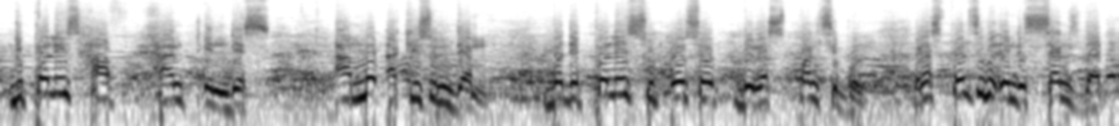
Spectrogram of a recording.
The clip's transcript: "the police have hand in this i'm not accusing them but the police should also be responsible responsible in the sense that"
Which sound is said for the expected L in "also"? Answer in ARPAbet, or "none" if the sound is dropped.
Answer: L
